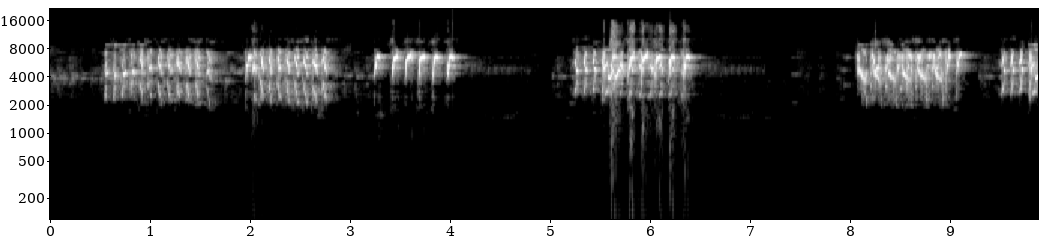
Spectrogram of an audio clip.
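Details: Lovebird calling in repeated bursts of rapid shrill chattering, each about a second long with short pauses between, about six bursts in all, with faint clicks behind one burst.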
